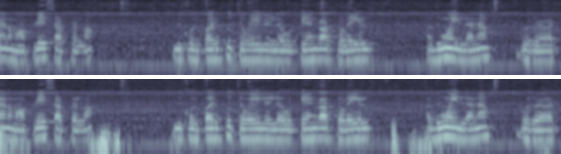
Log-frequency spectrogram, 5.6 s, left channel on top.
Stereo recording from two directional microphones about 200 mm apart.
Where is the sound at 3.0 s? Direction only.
35° right (ahead or behind).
